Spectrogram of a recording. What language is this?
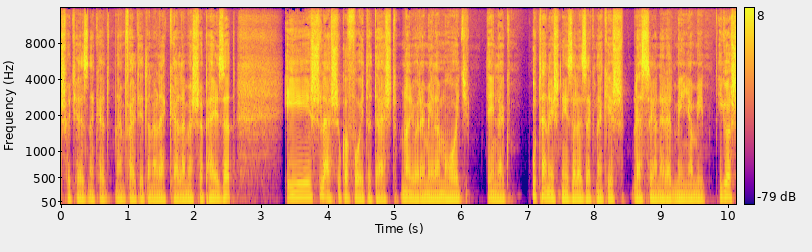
Hungarian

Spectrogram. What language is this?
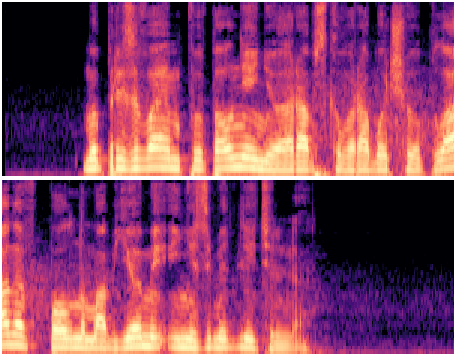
Russian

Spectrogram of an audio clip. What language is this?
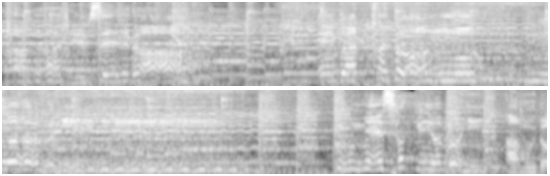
Korean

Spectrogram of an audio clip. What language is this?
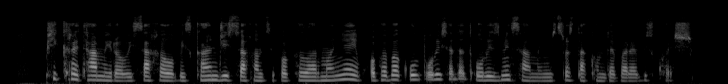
Georgian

